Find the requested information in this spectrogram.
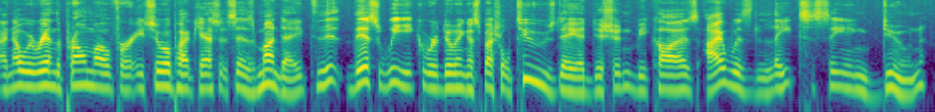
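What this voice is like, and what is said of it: Slightly hoarse, froggy voice. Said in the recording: “I have a little bit of a frog in my throat ... My voice is a little different, she says. ... It doesn't sound normal.”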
